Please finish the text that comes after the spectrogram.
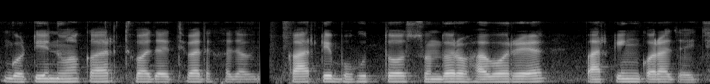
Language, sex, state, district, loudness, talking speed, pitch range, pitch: Odia, male, Odisha, Malkangiri, -19 LUFS, 110 wpm, 125-130 Hz, 130 Hz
